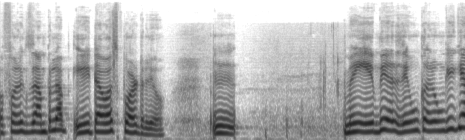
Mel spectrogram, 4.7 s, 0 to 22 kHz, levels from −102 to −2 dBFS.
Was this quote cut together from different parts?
no; 0 cuts

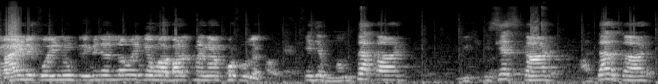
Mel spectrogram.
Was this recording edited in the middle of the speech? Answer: yes; 1 cut; at 3.0 s

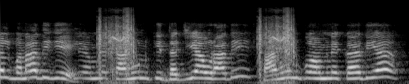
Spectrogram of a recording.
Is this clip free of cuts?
no; 2 cuts; at 1.0 s, 2.5 s

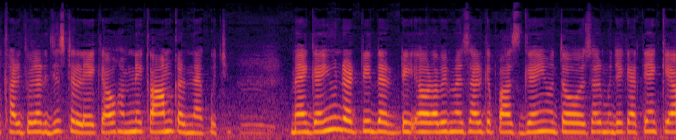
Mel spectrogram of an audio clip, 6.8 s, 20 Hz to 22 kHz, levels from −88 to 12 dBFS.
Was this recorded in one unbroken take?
yes; 0 cuts

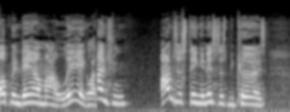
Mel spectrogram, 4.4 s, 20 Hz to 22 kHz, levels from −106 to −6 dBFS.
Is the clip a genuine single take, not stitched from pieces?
no; 1 cut; at 1.4 s

